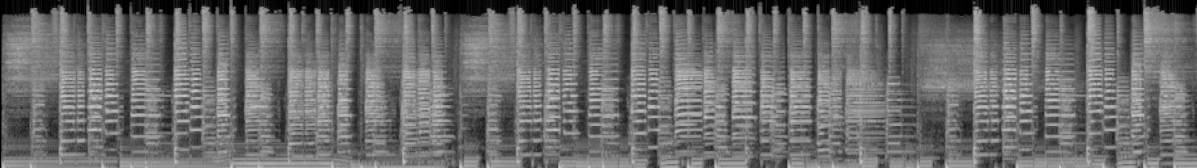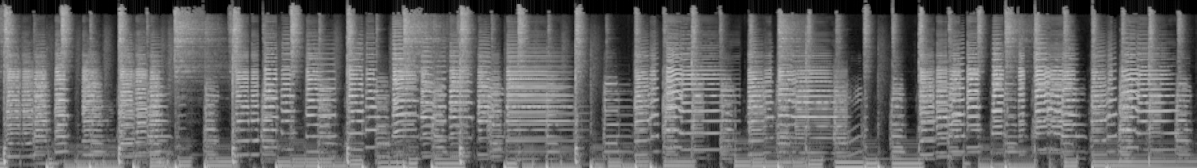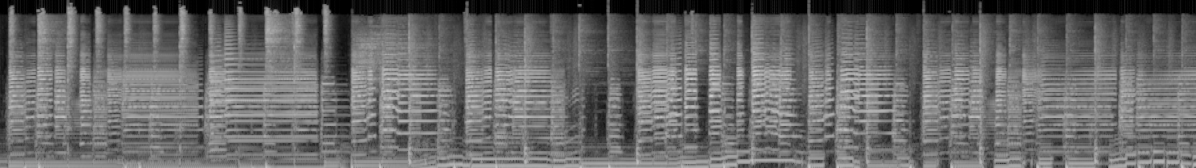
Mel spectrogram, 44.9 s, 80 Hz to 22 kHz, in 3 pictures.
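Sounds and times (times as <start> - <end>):
funk soul ensemble playing: 0.0 - 44.8.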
